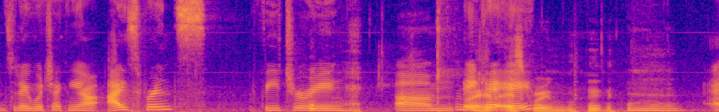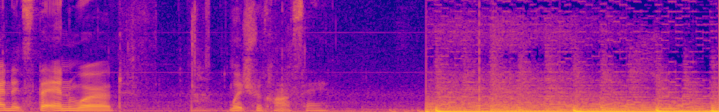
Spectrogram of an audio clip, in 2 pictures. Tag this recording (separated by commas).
Speech, Music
